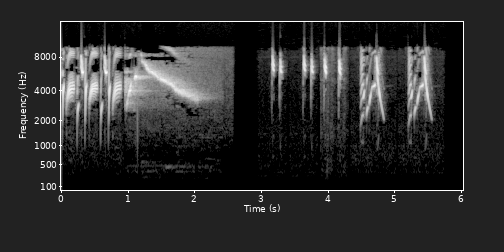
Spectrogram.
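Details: European goldfinch, campero type, singing rapid liquid twitters followed by a long descending slurred whistle, then a pause and scattered short chips and sharp downslurred notes.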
